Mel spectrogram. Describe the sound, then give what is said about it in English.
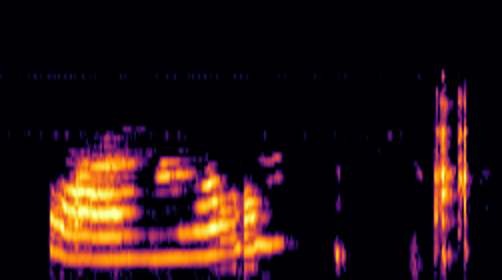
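A person imitates a cat's meow with one long, drawn-out, wavering cry, fairly loud, followed by a few brief, quieter sounds. “I really would love for you to give me your best meow.”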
